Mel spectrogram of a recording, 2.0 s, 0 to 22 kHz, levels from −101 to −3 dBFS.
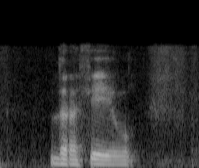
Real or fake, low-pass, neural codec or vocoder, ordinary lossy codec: real; 7.2 kHz; none; Opus, 16 kbps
